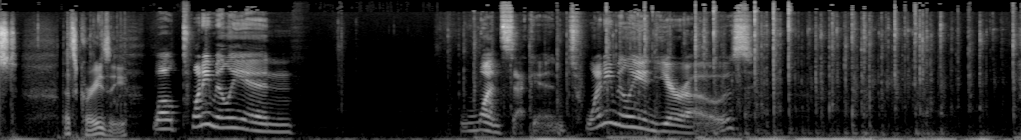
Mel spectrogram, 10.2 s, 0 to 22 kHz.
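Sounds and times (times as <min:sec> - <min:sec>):
speech: 0:00.0 - 0:03.0, 0:04.6 - 0:07.7
two people typing on computer keyboards: 0:04.4 - 0:10.2.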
